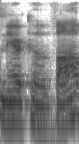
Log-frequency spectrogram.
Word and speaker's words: Merkabah: It's spelled with a B-A-H at the end most of the time, but the B in Hebrew doesn't have something called a dagesh. So it's pronounced Merkabah with a V sound.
